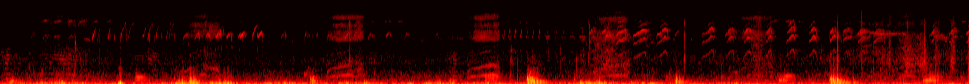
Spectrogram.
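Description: Small birds chirping in short repeated notes, with uneven low rumbling and a few thumps underneath.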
